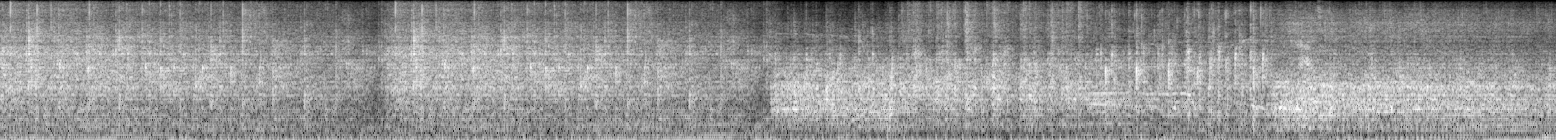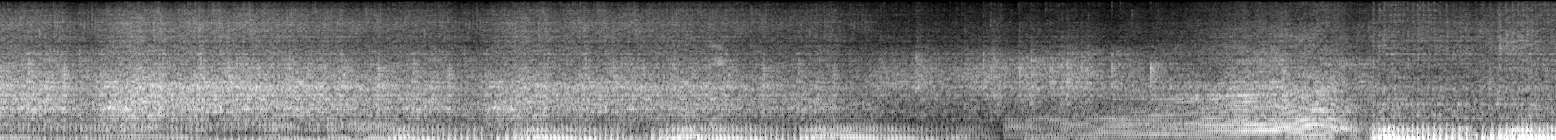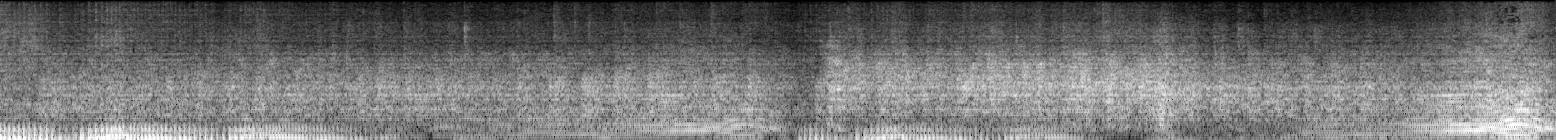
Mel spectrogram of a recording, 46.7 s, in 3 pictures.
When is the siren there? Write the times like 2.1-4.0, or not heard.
not heard.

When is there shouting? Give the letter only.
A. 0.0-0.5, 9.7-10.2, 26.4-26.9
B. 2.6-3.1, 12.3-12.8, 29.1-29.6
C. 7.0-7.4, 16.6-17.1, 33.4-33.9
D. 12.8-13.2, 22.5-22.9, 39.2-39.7
D.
